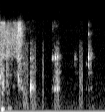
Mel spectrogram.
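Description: Near silence: room tone with a few faint, short noises.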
